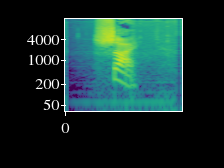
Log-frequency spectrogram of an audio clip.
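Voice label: "shai4", Chinese pinyin, south, female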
